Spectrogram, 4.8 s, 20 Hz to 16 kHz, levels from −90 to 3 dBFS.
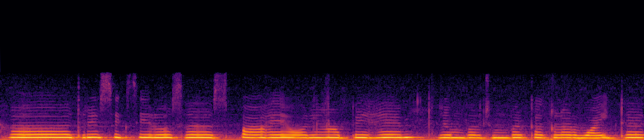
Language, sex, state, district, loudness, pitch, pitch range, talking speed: Hindi, female, Odisha, Malkangiri, -12 LUFS, 320 Hz, 315-335 Hz, 135 wpm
